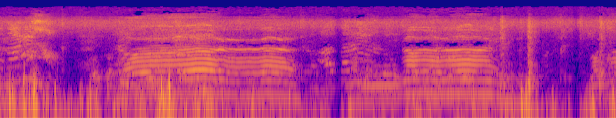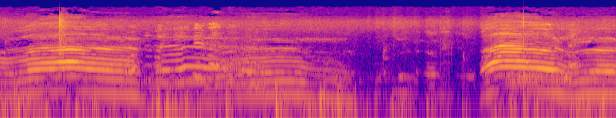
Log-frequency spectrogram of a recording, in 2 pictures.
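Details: Cats in a real fight, giving long, drawn-out, wavering yowls rich in harmonics. Several rising and falling howls last a few seconds each across the stretch, with human voices and shuffling noises underneath.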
